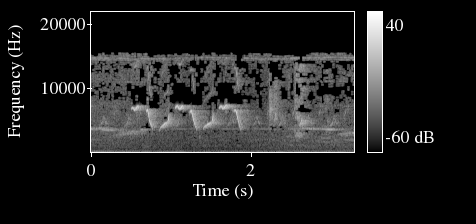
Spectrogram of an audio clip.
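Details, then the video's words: Cinereous tit singing a bright, high whistled song of paired notes, each sweeping sharply downward, repeated quickly about six times before stopping; a low rumble underneath. "GELATIK BATU..PLONG BANGET BERKICAUNYA"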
